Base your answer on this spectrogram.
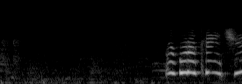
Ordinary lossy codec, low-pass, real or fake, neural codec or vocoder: none; 5.4 kHz; real; none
